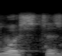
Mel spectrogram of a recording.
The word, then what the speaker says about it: Worcester: I know that because Worcester's nearby as well, they pronounce it Worcester. I think in Massachusetts. Over Worcester, here, yeah, it's Worcester. But I think so you have Worcestershire sauce, of course. So you pronounce it like you pronounce that as it should be, but it's actually Worcester, not Worcester or Worcester.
